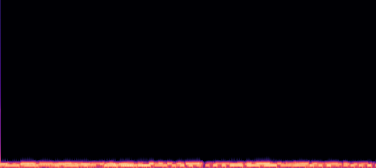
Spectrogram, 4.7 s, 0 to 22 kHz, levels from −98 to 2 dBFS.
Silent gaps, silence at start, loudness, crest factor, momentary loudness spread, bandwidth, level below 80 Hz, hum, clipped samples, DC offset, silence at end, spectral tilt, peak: none; 0 s; -14 LUFS; 12 dB; 6 LU; 0.9 kHz; -44 dBFS; none; under 0.1%; 0.2%; 0 s; -17 dB/octave; 0 dBFS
